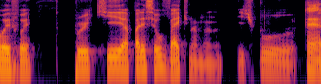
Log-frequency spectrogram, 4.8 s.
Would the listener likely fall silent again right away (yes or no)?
yes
